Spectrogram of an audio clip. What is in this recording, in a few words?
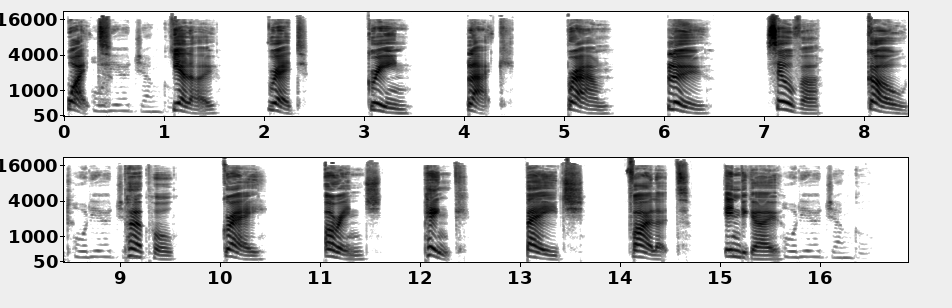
female saying names of colours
